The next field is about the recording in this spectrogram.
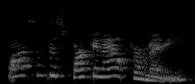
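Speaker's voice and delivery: frustrated past self. Retold or imitated. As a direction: mimic her own confused past self. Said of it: "And I'm like".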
